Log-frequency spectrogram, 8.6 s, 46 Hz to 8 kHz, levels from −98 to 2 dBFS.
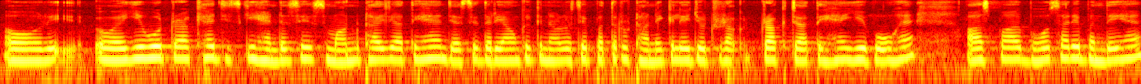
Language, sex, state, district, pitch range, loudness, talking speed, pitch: Hindi, female, Delhi, New Delhi, 200-220 Hz, -17 LUFS, 240 wpm, 205 Hz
